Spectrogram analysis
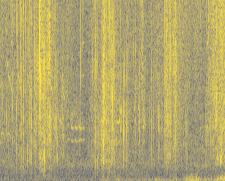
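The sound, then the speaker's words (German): Footsteps walking across a salt marsh, a few soft, muffled steps with light rustling, faint at first and growing a little louder toward the end. “dann würde ich sagen, wir laufen noch ein bisschen weiter”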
